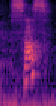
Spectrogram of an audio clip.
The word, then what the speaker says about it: sus: Nee, also, Auflösung, Sass. Wird es ausgesprochen.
